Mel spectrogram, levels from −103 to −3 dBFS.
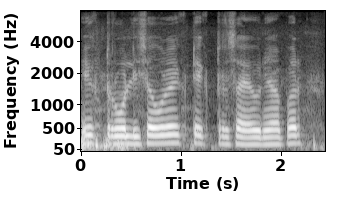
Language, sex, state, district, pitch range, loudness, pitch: Hindi, male, Uttar Pradesh, Shamli, 155-170 Hz, -14 LUFS, 165 Hz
